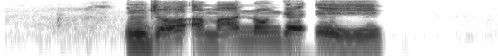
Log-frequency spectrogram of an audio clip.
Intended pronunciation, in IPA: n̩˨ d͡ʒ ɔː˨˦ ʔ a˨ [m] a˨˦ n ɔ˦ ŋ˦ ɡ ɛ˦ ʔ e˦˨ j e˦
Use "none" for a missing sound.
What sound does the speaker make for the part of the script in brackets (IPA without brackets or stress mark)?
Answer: m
